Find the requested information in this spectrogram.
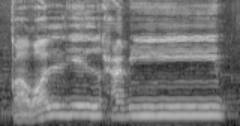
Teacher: غین حروف مستعلیہ میں سے ہے تو اس کو پر یعنی موٹا پڑھیں گے، کاف کو باریک پڑھیں گے کیونکہ یہ حروف مستفلہ میں سے ہے۔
